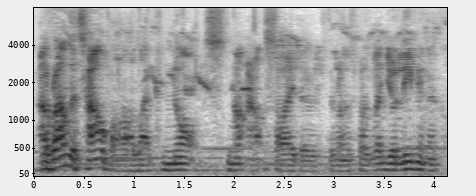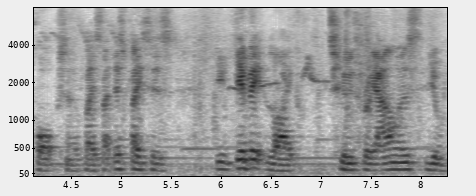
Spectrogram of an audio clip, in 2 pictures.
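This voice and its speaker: A man's voice: on the low side, moderate pace. A man chatting casually as game master of a tabletop game, explaining things informally and making it up as he goes. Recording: music playing underneath. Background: ambient music.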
